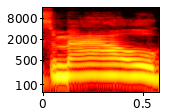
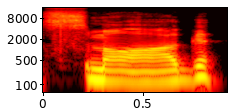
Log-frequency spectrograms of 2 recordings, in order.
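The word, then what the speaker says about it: Smaug: it's tolken not tolken it's smow not smog I'm a Midwestern boy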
